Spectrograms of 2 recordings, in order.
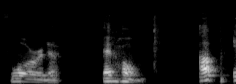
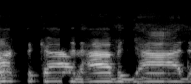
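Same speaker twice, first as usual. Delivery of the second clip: put-on Boston accent. Guest shows his Boston accent to the host, lightly. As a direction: toss off the classic Boston phrase. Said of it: "it's just like the Boston accent".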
